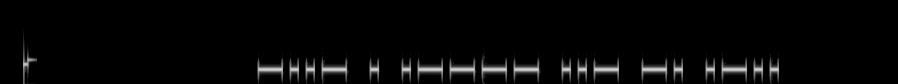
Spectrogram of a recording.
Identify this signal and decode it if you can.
Morse code, heard as a keyed tone, about 15 wpm, 700 Hz. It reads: XE1UNL
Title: DXCC-100 Call Signs - 6 Characters - Repeated 3x - 15wpm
